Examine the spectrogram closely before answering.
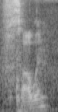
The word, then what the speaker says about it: Samhain: I didn't know that was how you pronounce Sawin. I've been doing it wrong this whole time. Yeah, it's pronounced sort of like S-O-W Sawin.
